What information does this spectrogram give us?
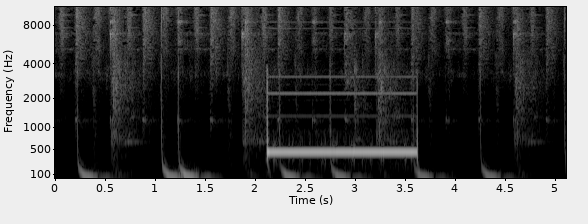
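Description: A telephone rings once in a single long, steady electronic tone. A rhythmic low thumping beat pulses before, under and after the ring.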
